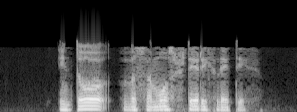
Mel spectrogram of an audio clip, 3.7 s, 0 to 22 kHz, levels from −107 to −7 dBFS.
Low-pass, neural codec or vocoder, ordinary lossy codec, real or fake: 7.2 kHz; codec, 16 kHz, 4 kbps, X-Codec, WavLM features, trained on Multilingual LibriSpeech; AAC, 16 kbps; fake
